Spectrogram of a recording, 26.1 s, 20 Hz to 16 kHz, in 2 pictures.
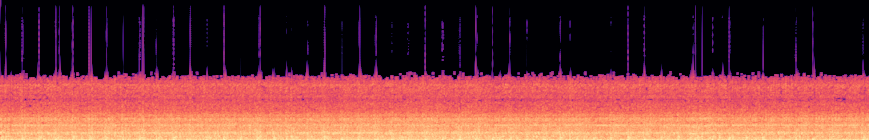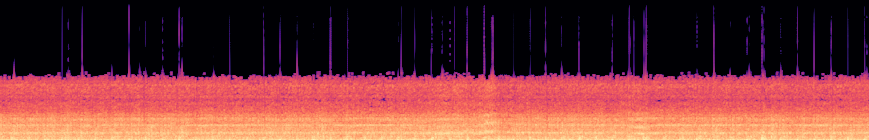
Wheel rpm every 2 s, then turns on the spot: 230, 230, 240, 230, 230, 230, 230, 230, 230, 230, 240, 230, 230.
none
